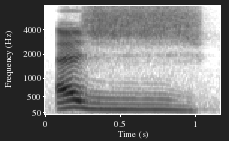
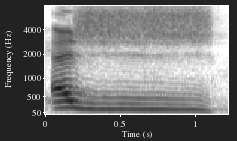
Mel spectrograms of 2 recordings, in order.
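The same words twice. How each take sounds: First: The j sound is drawn out and keeps flowing. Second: The j sound is drawn out and keeps flowing.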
